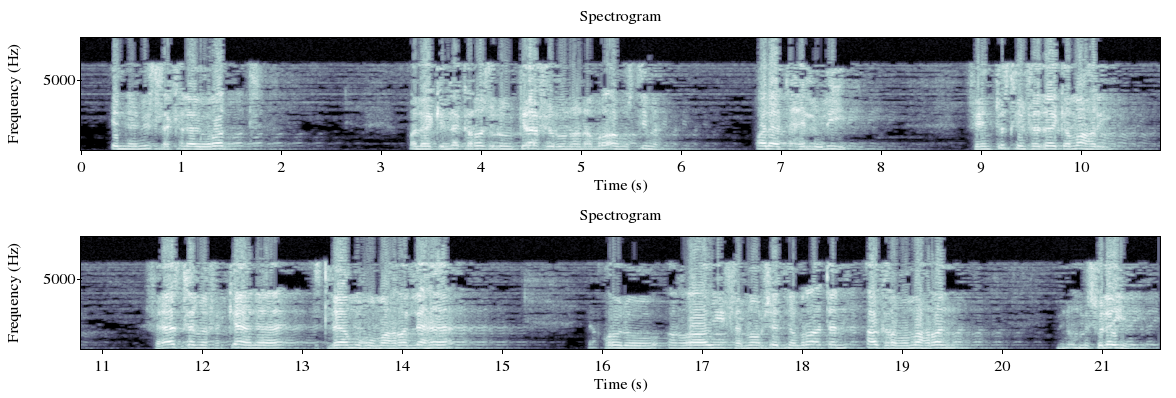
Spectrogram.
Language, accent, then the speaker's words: Arabic; Egypt; في الصداق في بلادنا مصر في الغالب متمثل في ثلاثة أشياء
